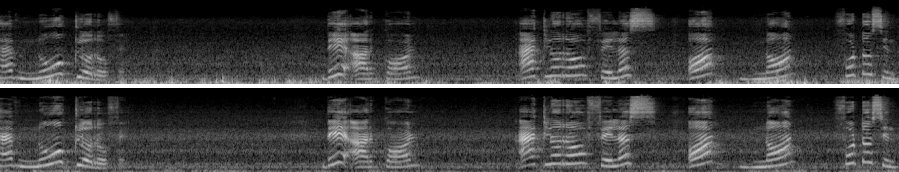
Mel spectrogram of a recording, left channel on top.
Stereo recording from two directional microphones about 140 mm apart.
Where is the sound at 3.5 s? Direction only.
10° left (ahead or behind).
